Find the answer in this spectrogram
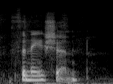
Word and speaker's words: Phoenician: In Phoenician, is that how you pronounce that? Phoenician.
